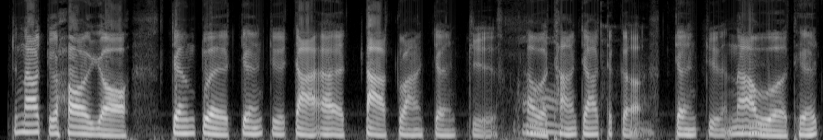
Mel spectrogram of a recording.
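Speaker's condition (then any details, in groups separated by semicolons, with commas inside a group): Hearing impairment; congenitally deaf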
